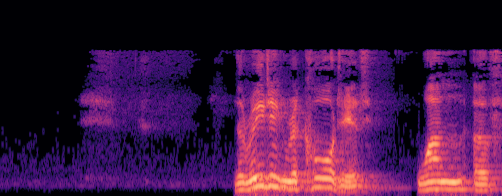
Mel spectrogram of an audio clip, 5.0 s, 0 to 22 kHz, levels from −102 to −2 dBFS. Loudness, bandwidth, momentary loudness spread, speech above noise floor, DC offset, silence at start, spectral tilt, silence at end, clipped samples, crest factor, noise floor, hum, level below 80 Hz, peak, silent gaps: -21 LUFS; 8 kHz; 14 LU; 51 dB; under 0.1%; 2.35 s; -6 dB/octave; 0 s; under 0.1%; 18 dB; -72 dBFS; none; -58 dBFS; -6 dBFS; none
